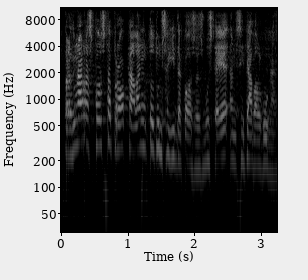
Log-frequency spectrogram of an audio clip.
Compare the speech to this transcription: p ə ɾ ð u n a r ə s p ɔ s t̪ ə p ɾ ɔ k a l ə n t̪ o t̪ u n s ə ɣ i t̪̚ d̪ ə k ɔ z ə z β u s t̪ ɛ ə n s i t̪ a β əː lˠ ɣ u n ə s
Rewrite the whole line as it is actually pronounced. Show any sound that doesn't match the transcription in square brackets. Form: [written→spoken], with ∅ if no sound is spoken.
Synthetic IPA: p ə ɾ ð u n a r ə s p ɔ s t̪ ə p ɾ ɔ k a l ə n t̪ o t̪ u n s ə ɣ i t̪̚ d̪ ə k ɔ z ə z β u s t̪ ɛ ə n s i t̪ a β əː lˠ ɣ u n ə s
